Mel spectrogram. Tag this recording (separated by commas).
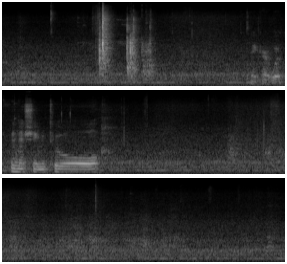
Speech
